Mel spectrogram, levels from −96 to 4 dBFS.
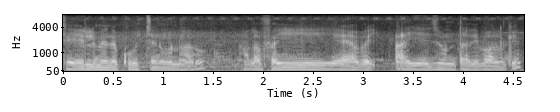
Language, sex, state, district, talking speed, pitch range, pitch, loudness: Telugu, male, Andhra Pradesh, Manyam, 155 wpm, 100-115 Hz, 105 Hz, -19 LUFS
